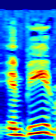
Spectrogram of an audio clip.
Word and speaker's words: Embiid: Embiid rhymes with indeed, but they didn't get it done.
